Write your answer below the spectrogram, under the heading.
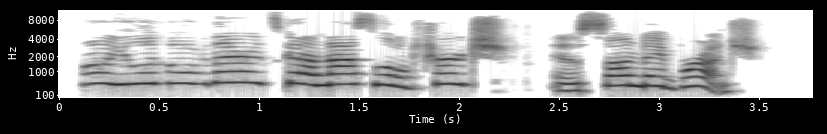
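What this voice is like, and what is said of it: Put-on country accent. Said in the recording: “the country accent it just comes right out”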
